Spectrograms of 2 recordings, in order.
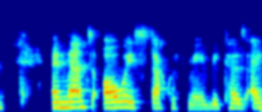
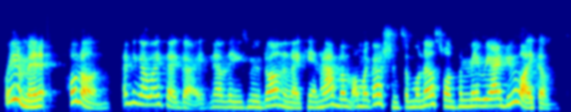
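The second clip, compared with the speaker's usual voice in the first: fast, higher-pitched mock second thoughts; woman having second thoughts; 4 semitones higher, faster than usual. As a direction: rattle it off like a suddenly interested woman. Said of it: "sometimes women are like".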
